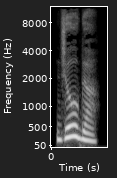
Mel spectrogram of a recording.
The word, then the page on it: ಜೋಗ: jōga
